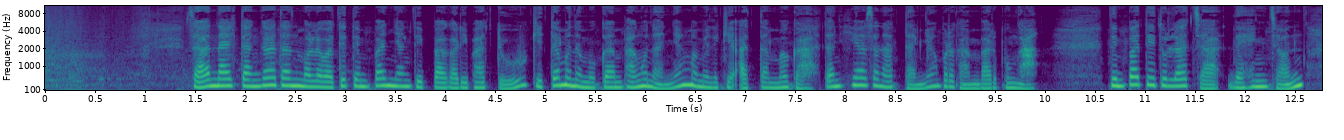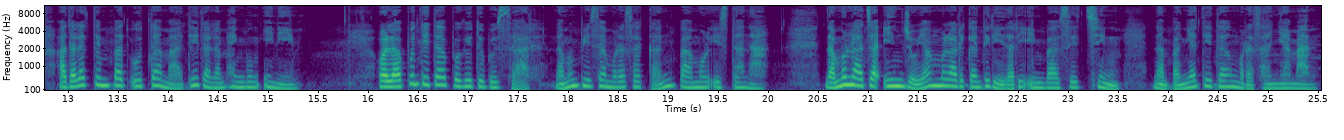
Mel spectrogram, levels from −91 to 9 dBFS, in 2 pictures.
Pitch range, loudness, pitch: 190-250 Hz, -26 LUFS, 220 Hz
